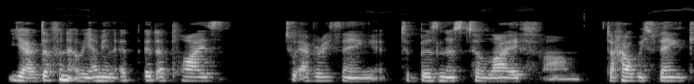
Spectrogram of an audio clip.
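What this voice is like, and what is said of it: Non-American, Lebanese accent. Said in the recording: “you don't have a typical American accent ... you grew up in Lebanon”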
